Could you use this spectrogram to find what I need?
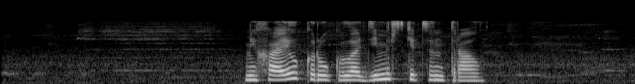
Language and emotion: Russian, neutral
